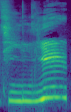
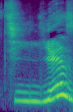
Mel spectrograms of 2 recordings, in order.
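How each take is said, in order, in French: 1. Le nom finit sans son z. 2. Le nom finit par un z prononcé.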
